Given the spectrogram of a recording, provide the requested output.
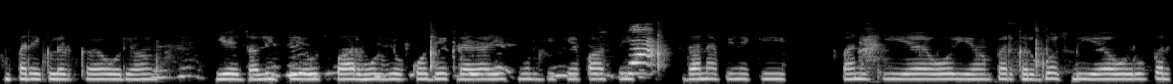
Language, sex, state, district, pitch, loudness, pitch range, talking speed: Rajasthani, male, Rajasthan, Churu, 245 Hz, -16 LUFS, 240-250 Hz, 185 wpm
